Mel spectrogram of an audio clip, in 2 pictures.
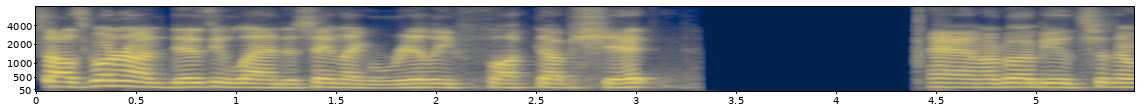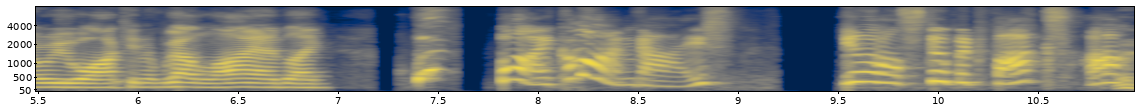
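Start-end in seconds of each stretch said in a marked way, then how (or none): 7.4-11.0 squeaky voice, high-pitched and slow. In line at Disneyland with their brother, the speaker does a Mickey Mouse impression. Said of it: "I do a pretty decent like Mickey Mouse impression".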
